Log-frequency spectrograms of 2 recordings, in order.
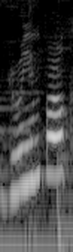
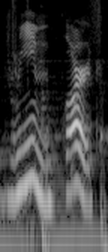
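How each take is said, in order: First: Green ends with an M sound. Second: Green ends with a clear N sound. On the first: The speaker calls it right. "So it is just Green Park" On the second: The speaker calls it wrong. "so I'm not saying like Green Park"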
